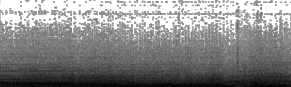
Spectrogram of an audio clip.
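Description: A small four-cylinder petrol hatchback engine roars at high revs, heard from inside the car.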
